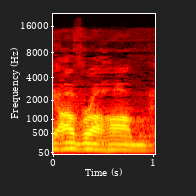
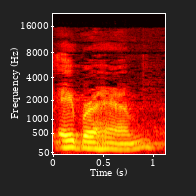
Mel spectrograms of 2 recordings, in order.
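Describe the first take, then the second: First: The name is said with a V sound. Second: The name is said with a B sound. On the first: "I like calling it the Avraham Accords" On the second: "the Abraham versus the Avraham"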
